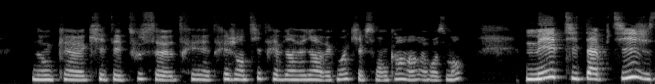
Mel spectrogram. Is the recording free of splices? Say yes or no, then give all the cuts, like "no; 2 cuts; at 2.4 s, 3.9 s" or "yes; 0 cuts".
yes; 0 cuts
